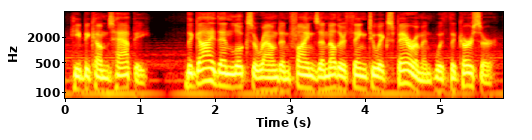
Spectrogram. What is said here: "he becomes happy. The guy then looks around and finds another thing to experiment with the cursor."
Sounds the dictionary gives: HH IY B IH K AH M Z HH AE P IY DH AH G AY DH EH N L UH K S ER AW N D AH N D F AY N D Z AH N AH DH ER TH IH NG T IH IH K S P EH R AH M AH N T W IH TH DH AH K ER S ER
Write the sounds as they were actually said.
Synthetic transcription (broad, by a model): HH IY B IH K AH M Z HH AE P IY DH AH G AY DH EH N L UH K S ER AW N D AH N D F AY N D Z AH N AH DH ER TH IH NG T IH IH K S P EH R AH M AH N T W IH DH AH K ER S ER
